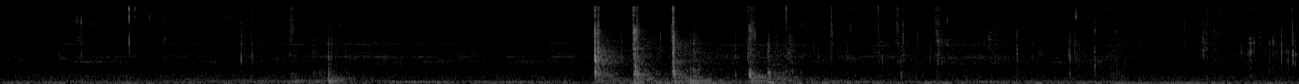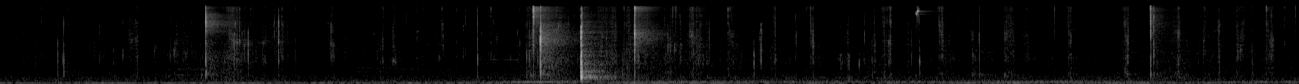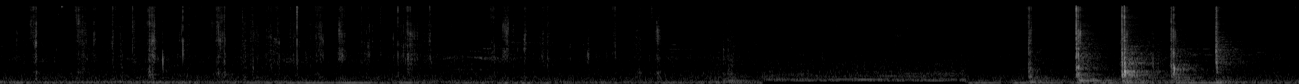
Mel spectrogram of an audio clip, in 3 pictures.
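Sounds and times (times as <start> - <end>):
slime crackling and popping: 0.4 - 3.1, 5.8 - 32.7
slime snapping: 14.9 - 15.9, 17.7 - 19.8.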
